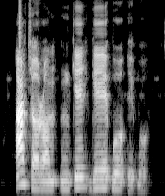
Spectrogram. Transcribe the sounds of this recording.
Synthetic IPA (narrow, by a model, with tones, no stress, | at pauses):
a˦t͡ʃɔ˨ɾɔ˨m̩˦ŋ̩˨ke˦ɡɪ˦e˦k͡po˦e˨k͡po̰˨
